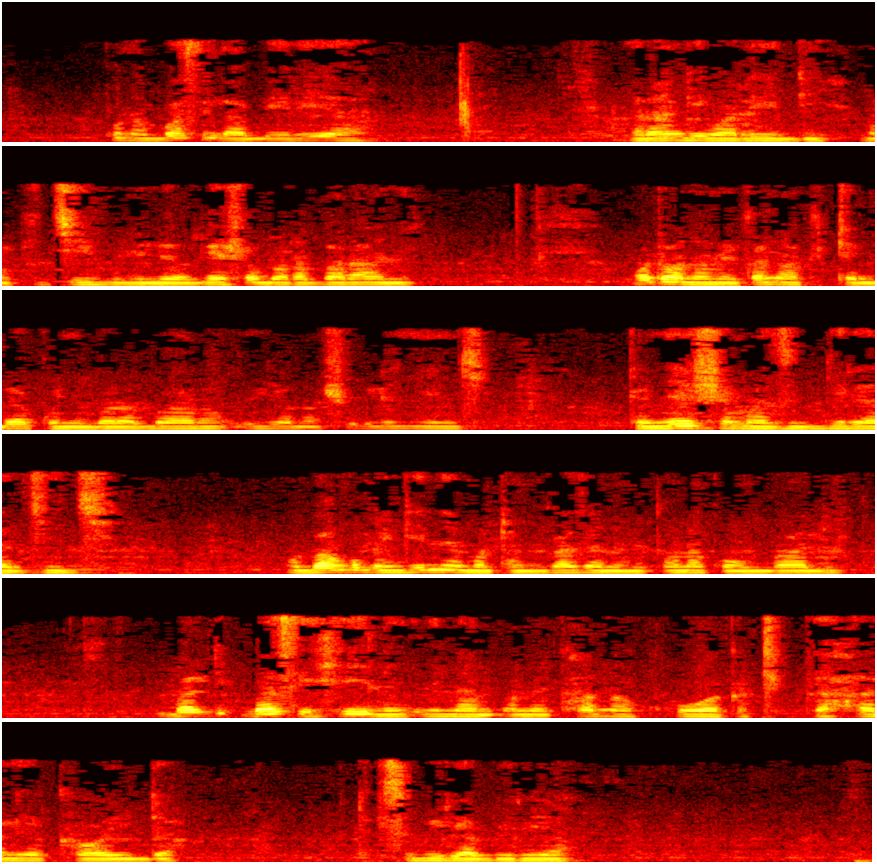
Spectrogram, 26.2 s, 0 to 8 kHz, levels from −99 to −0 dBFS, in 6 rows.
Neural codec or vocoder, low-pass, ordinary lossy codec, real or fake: none; 7.2 kHz; MP3, 24 kbps; real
